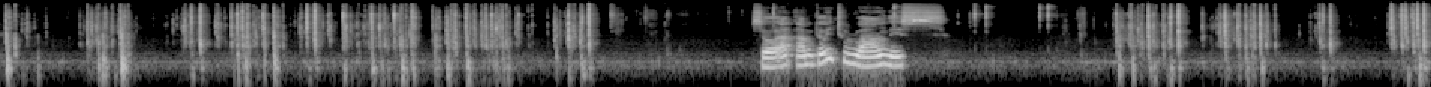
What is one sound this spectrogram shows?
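Keys clatter on a keyboard in quick bursts.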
